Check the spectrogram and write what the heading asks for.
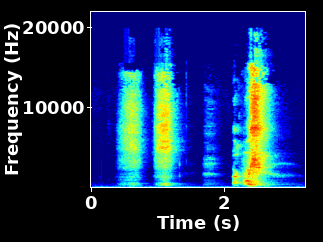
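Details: Escalating run of sneezes: two quick sneezes, a brief pause and a breath, then a louder, bigger third sneeze; sneezing.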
